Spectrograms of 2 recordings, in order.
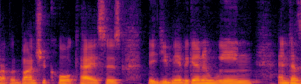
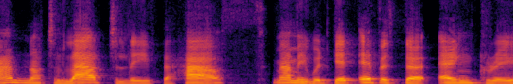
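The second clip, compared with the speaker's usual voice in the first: put-on high, creepy horror-movie little girl voice; 6 semitones higher than usual. Demonstrating the voice heard in horror movies, in a horror-movie little girl voice. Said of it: "The little girl voice. It's that it's that same voice that you hear in all these horror story horror movies".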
